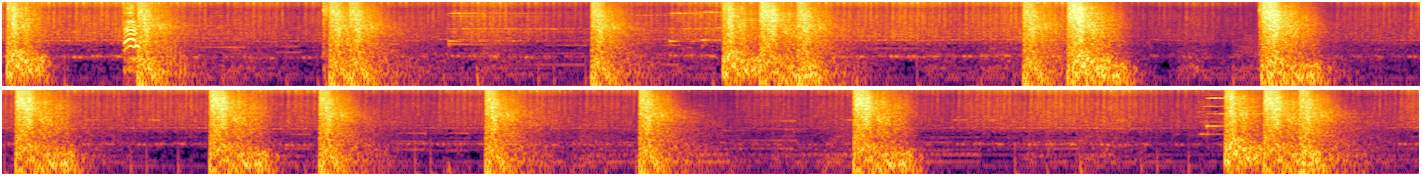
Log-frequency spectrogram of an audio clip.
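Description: Loud wet bursts from a video game go off every couple of seconds.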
